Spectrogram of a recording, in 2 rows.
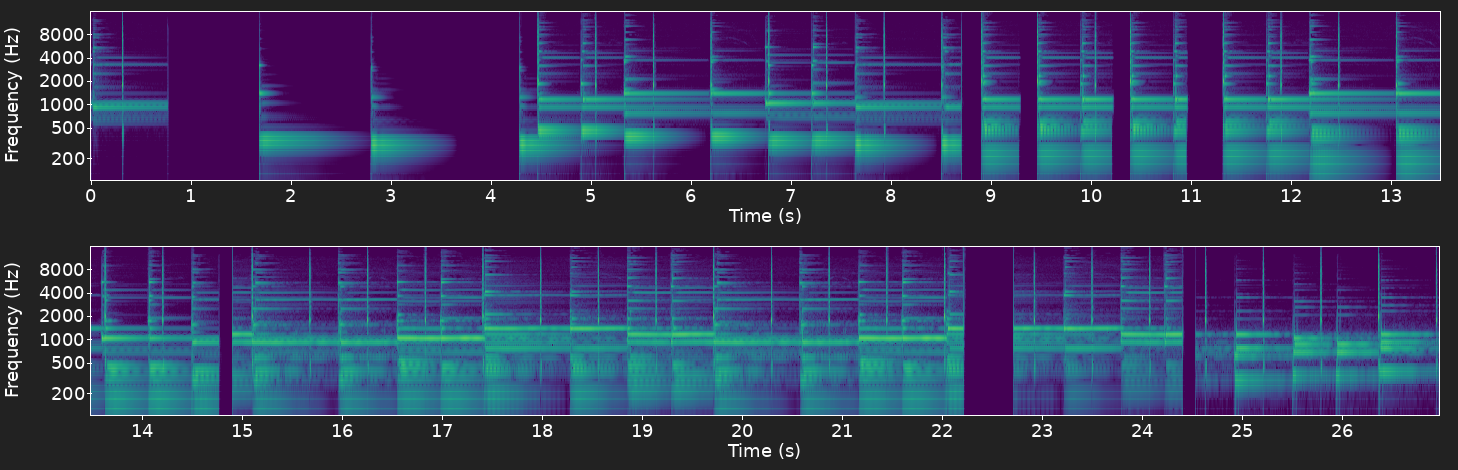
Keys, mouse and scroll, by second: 15.8 drag, 19.4 click, 19.6 drag.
